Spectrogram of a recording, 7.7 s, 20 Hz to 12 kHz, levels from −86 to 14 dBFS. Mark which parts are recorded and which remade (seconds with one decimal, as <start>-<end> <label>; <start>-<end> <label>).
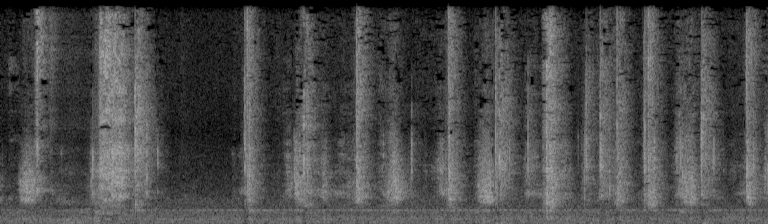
0.0-0.5 recorded; 0.5-1.0 remade; 1.0-7.7 recorded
